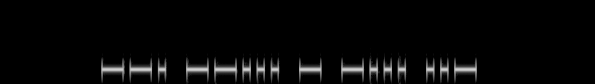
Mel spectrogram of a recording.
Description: Morse code, heard as a keyed tone, about 17 wpm, 700 Hz. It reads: G7TBU
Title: DXCC-100 Call Signs - 5 Characters - Repeated 3x - 17wpm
